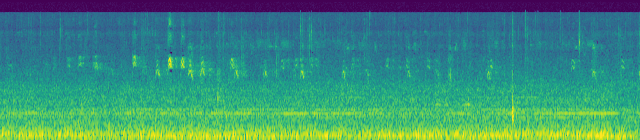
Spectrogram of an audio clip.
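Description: Small birds chirping in a quick, scattered series of short high calls over a steady low rumble, with a faint steady hum underneath.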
